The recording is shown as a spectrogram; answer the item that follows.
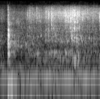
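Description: Tap water runs into a pan for a one-pot pasta dinner, starting with a sharp clunk and then a soft, steady close stream.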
